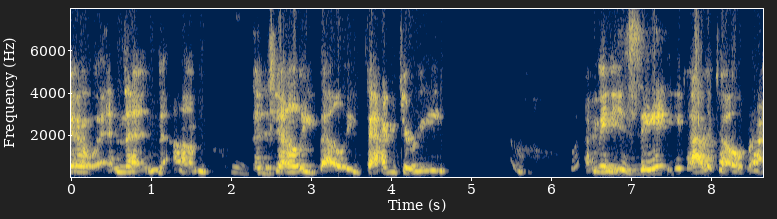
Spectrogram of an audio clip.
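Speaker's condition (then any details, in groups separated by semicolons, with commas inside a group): ALS; breathless after exertion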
